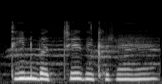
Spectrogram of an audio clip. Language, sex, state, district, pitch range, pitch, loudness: Hindi, female, Jharkhand, Deoghar, 235-260 Hz, 245 Hz, -14 LUFS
